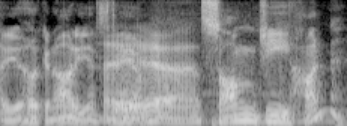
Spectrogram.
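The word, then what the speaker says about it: Seong Gi-hun: hook an audience yeah song ji hun is how you say it a song song he's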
